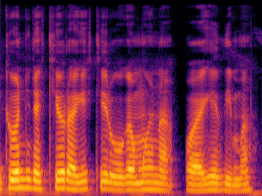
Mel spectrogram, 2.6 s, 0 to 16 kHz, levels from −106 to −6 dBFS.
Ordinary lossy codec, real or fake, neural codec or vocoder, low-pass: none; real; none; 14.4 kHz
